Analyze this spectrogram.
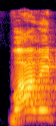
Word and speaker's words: Huawei: s-u-n sun next Huawei Technologies that's how you pronounce it wave Technologies is um a Chinese company many countries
